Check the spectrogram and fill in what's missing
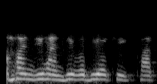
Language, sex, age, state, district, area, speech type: Punjabi, female, 30-45, Punjab, Firozpur, rural, conversation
